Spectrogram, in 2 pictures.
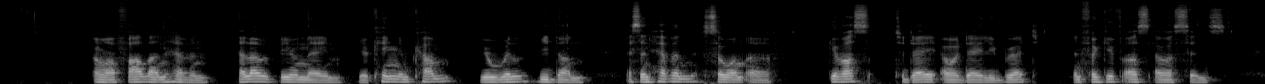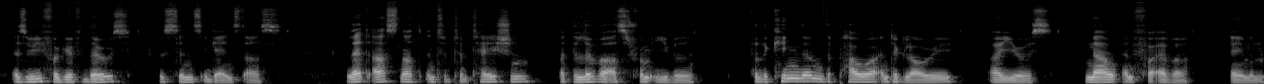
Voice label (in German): Vaterunser englisch; Vater unser auf englisch; Familienimpuls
